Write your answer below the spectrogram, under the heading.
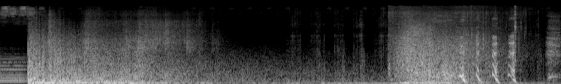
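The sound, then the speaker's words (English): Cartoon explosion of a backyard swimming pool: a sudden loud blast with a long rumbling decay, then a second surge of noise ending in several sharp, quick pops. “So yes, Carl's pool just exploded. I'll play some of that sound effect”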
